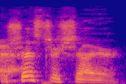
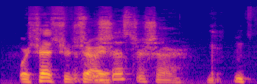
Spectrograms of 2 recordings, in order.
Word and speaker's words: Worcestershire: Nobody can still pronounce Worcestershire right anyway. Yeah. Worcestershire. Worcestershire.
